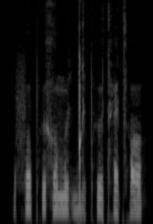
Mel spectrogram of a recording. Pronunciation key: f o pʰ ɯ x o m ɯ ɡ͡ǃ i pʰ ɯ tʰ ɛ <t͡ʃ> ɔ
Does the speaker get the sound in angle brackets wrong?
yes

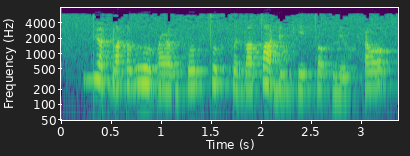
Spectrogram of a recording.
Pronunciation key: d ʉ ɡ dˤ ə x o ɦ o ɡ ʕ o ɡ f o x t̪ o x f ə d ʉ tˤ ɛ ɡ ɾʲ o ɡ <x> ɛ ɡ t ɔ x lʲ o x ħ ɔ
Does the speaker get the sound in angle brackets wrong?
yes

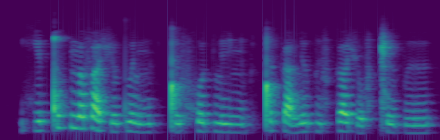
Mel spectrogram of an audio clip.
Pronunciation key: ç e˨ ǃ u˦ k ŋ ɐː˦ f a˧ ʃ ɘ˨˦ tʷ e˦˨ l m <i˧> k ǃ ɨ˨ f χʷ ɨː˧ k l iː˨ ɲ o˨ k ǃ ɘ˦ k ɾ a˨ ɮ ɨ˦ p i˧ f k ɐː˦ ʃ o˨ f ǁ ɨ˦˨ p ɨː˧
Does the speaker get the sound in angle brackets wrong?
yes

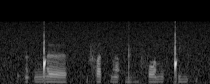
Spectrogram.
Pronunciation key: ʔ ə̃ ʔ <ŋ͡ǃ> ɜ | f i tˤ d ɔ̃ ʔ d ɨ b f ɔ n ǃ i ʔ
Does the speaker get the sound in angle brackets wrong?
no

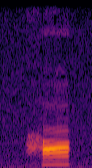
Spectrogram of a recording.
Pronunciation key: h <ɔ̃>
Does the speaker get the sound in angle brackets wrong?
no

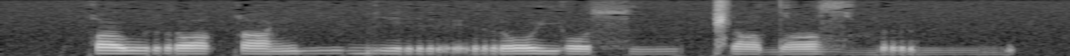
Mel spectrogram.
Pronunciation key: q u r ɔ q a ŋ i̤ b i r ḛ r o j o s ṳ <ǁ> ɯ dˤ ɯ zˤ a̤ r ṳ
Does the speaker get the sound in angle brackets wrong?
no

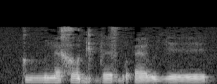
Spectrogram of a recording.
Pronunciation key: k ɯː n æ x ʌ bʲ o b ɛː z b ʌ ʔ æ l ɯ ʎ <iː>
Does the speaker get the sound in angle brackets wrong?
yes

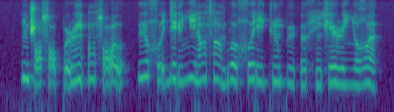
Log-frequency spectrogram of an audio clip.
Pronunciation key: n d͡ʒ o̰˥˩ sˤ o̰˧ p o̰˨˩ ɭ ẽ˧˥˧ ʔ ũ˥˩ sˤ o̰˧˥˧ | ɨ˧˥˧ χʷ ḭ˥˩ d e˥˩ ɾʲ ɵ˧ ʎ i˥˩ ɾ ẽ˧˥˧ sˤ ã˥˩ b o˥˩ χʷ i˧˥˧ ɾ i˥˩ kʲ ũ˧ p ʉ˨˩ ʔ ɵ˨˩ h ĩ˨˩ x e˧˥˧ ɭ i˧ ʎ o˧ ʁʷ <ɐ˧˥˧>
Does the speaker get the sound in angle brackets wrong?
yes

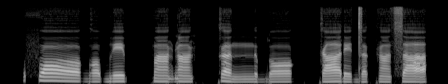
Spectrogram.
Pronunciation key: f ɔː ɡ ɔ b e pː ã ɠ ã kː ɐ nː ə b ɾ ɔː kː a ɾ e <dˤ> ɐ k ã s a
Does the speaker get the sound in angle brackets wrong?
yes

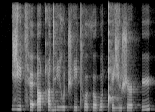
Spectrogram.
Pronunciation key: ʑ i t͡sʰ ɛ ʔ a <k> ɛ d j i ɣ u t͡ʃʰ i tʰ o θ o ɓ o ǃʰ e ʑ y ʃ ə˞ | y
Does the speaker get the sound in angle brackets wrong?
yes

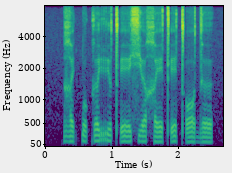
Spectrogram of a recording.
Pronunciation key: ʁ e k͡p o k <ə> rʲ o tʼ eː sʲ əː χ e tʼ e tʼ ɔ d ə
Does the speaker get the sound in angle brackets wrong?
no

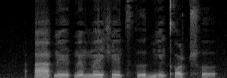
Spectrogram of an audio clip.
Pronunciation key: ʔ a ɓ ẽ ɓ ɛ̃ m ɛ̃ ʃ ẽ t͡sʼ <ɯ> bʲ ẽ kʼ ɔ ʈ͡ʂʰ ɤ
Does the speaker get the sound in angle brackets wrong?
no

